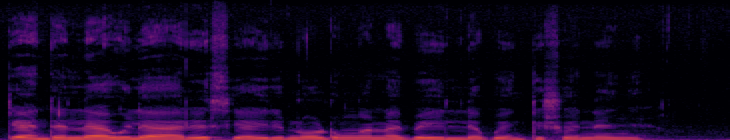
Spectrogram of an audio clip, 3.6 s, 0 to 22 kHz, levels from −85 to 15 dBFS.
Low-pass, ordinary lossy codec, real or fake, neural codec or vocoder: none; none; real; none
